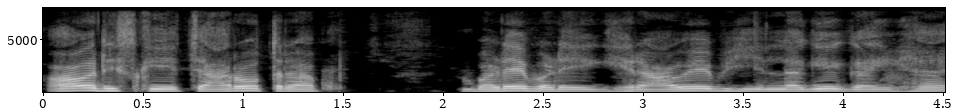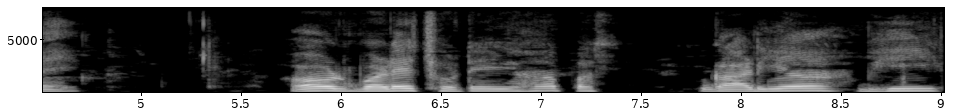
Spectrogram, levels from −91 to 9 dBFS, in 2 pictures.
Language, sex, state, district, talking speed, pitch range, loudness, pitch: Hindi, male, Chhattisgarh, Sarguja, 105 wpm, 175-195 Hz, -17 LUFS, 185 Hz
